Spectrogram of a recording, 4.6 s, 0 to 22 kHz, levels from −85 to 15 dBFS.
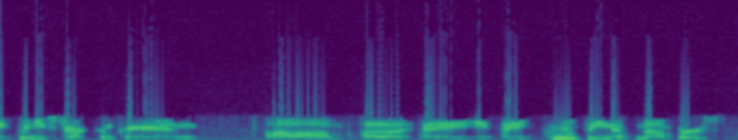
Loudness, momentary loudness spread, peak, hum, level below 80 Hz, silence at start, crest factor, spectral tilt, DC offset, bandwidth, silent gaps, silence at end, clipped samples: -15 LUFS; 5 LU; -2 dBFS; none; -60 dBFS; 0 s; 14 dB; -4.5 dB/octave; under 0.1%; 13 kHz; none; 0.1 s; under 0.1%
